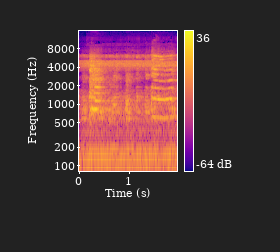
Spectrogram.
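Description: Chickens cluck and squawk in a few raspy bursts, with a steady bed of noise between calls. No one speaks.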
